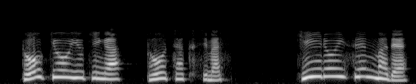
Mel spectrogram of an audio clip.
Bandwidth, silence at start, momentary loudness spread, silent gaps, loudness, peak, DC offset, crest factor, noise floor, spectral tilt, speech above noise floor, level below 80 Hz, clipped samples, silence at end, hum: 4.8 kHz; 0.25 s; 9 LU; none; -16 LUFS; -2 dBFS; under 0.1%; 14 dB; -70 dBFS; -10 dB/octave; 55 dB; -70 dBFS; under 0.1%; 0.1 s; none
